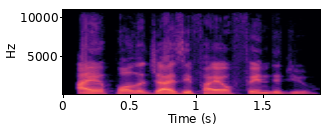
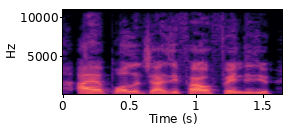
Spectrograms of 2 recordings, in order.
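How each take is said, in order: First: Low, dismissive fake apology; insincere apology. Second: Smug, taunting fake apology; mock them while saying sorry. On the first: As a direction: say sorry without meaning it. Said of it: "while you laughing". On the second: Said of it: "That's the worst kind of apology".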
